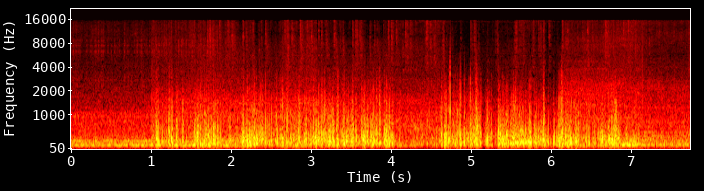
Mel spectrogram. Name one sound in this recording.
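Wind rushes past a moving car.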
